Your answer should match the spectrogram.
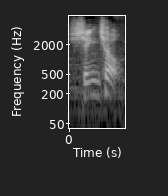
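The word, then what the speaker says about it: Xingqiu: up Shing Cho's Quest shincho gotta remember that that is how they pronounce it in this game and I think my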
